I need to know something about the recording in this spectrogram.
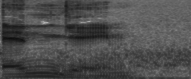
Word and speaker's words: endgame: 엔게임. 엔게임. 이게 D가 잘 발음이 안 되죠?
